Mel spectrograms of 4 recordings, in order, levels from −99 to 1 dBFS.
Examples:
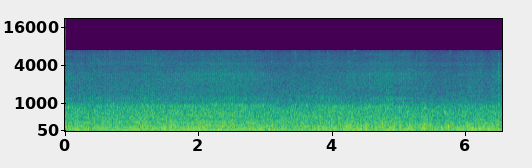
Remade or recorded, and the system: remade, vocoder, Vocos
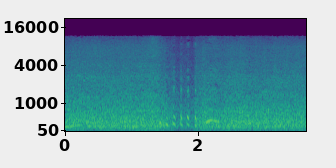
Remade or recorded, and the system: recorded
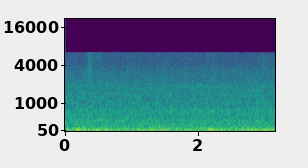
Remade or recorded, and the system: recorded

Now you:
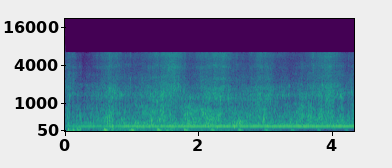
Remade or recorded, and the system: remade, autoencoder, DAC-VAE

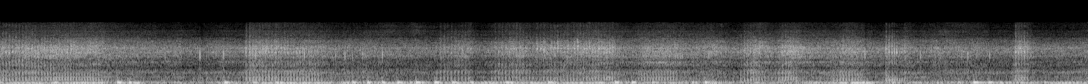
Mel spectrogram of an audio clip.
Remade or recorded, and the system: recorded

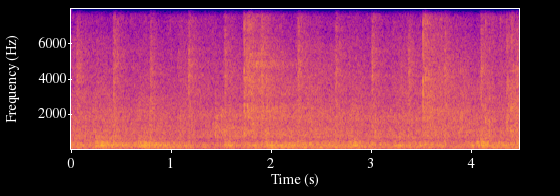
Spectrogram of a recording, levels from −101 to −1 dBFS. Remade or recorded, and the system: recorded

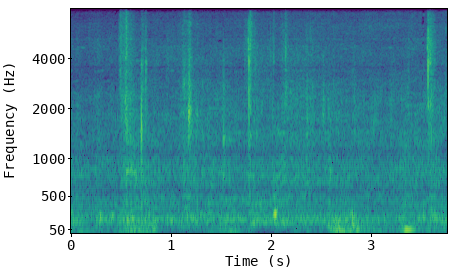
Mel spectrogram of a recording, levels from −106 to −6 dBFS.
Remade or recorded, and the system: remade, codec, SNAC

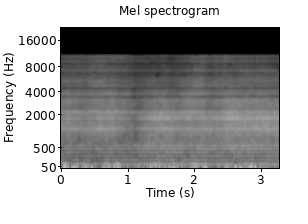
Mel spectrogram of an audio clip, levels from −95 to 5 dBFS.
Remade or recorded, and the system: remade, vocoder, Vocos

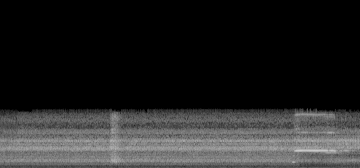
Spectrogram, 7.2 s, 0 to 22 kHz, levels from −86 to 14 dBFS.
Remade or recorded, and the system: recorded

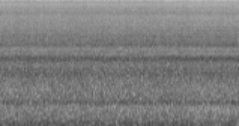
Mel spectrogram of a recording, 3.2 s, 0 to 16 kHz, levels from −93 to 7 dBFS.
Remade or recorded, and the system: remade, vocoder, BigVGAN v2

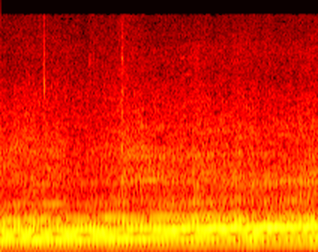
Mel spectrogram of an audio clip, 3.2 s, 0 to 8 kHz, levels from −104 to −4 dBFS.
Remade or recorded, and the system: recorded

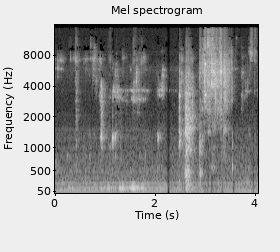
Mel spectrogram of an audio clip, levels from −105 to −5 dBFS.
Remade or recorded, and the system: recorded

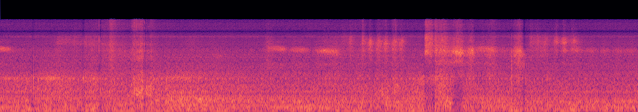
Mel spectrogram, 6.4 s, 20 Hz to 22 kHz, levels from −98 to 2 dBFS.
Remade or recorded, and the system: remade, autoencoder, DAC-VAE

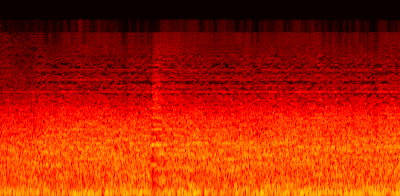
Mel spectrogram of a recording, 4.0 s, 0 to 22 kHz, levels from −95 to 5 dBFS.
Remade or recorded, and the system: remade, codec, SNAC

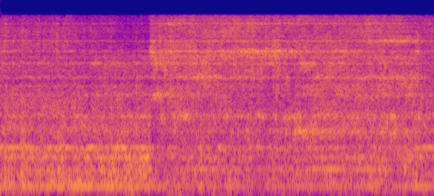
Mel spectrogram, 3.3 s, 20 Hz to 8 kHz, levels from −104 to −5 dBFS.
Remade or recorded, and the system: remade, codec, HILCodec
